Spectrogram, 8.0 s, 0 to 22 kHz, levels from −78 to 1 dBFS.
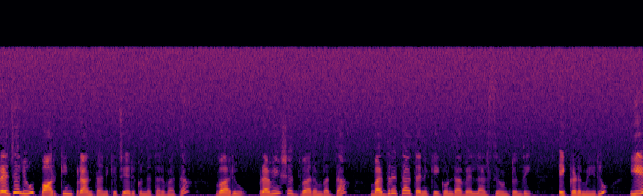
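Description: Throughout the speech there is low bit depth with noise shaping. The steady, thin hiss brightens sharply toward the top, which fits roughly 6-bit quantization, sitting roughly 10 dB below the speech level.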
